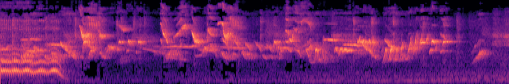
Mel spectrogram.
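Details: Fighting-song training of a white-rumped shama: a falling harsh nasal note first, then a crowded flurry of sharp whistles, trills and slurred notes that fades toward the end.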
